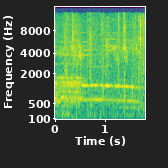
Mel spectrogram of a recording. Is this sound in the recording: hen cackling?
yes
